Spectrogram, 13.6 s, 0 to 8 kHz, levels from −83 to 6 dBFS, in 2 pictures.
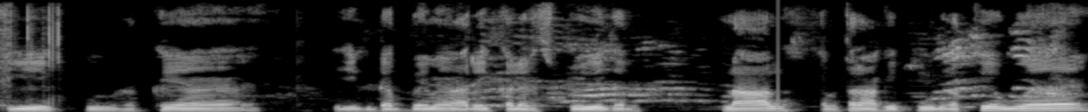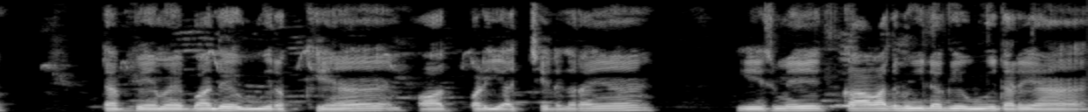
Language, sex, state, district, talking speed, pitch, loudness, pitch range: Hindi, male, Uttar Pradesh, Budaun, 165 wpm, 130 Hz, -17 LUFS, 125-140 Hz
